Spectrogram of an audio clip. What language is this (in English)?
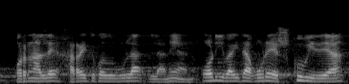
Basque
